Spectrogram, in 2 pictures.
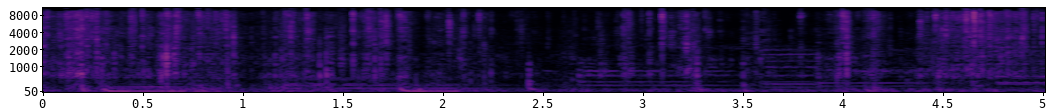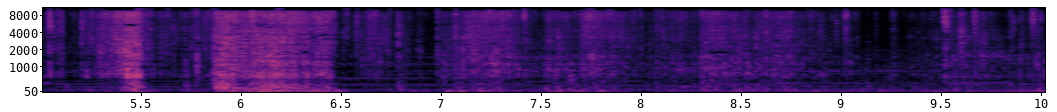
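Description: Plastic Amazon Prime poly mailer bag crinkling as it is handled and pulled open, with a loud burst of rustling and tearing about five and a half to six and a half seconds in.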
